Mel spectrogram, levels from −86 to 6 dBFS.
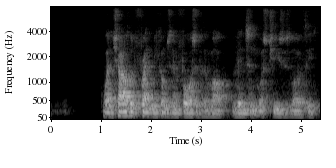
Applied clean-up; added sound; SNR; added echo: none; none; none; reverberation time 1.9 s.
